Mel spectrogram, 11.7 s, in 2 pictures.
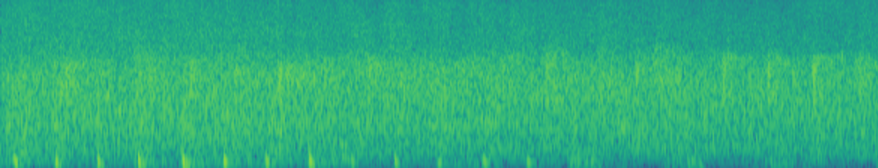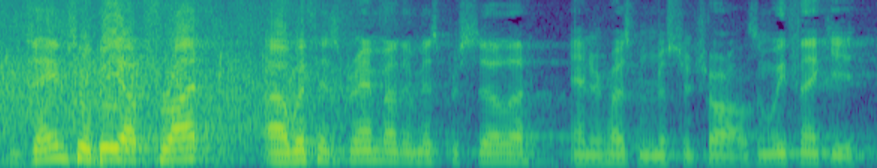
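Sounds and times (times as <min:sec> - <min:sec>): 
audience clapping: 0:00.0 - 0:08.2
speech: 0:06.0 - 0:11.6.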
